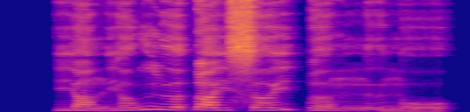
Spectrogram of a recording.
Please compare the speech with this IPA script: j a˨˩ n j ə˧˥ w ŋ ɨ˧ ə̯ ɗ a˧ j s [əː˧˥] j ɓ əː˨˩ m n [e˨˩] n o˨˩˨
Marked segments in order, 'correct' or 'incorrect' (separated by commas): correct, incorrect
